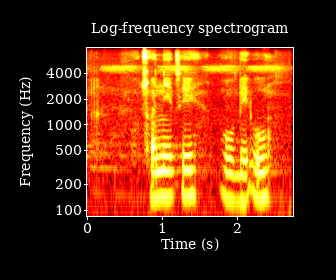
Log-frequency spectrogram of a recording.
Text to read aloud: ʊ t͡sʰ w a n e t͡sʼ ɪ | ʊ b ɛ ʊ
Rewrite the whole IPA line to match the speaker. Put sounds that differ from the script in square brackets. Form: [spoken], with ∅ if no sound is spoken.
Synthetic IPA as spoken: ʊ t͡sʰ w a n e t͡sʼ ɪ | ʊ b ɛ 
